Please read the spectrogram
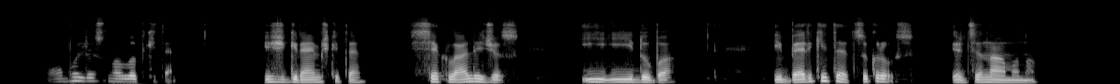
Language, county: Lithuanian, Šiauliai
